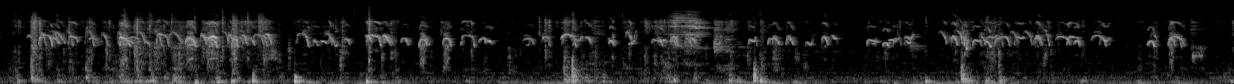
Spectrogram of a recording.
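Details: Easter Egger chicks aged three weeks, kept at home in summer, keep up a steady chorus of high, wavering peeps, many birds calling together, with scratching and small knocks.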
